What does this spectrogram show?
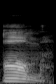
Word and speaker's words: Om: a look about the Hindu symbol om pronounced um okay it is comp composed of three sounds ah a u m and the symbols three-fold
